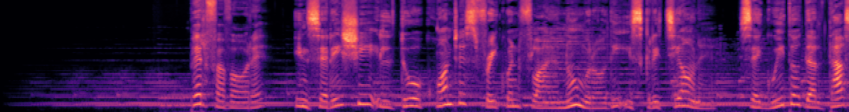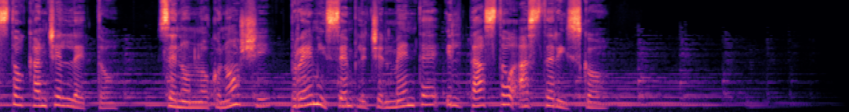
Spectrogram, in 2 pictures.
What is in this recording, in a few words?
Italian; Qantas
